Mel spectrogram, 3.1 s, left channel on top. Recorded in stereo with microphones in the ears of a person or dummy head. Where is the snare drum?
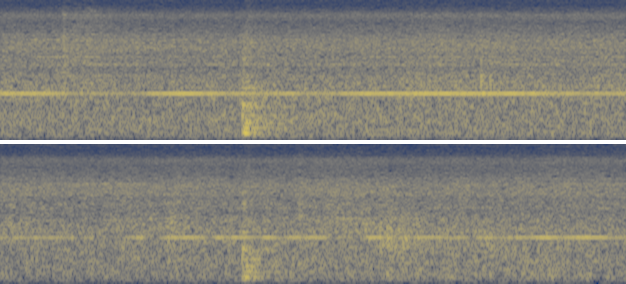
5° left (ahead or behind), 0.6 m.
